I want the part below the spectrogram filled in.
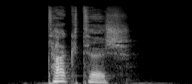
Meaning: tactical
- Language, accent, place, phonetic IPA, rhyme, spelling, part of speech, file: German, Germany, Berlin, [ˈtaktɪʃ], -aktɪʃ, taktisch, adjective, De-taktisch.ogg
